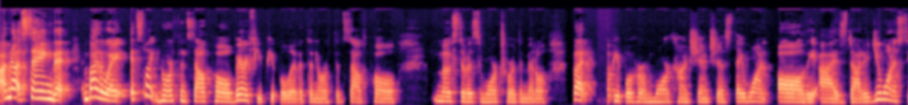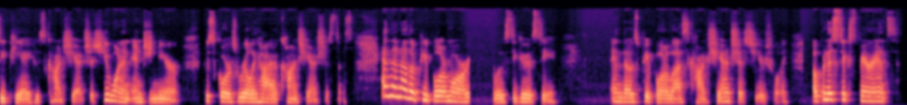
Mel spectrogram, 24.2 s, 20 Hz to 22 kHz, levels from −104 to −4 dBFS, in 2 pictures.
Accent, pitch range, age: American, 150-215 Hz, 40-59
